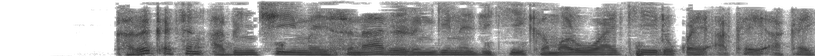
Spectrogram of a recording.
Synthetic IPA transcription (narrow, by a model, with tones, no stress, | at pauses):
kʰɐ˨ɾkʼɐ˨t͡ʃɪ˦ŋʔa˨bɪ˦nt͡ʃiː˦ma˨jsʊ˨naː˦dɐ˨ɽɪ˦ŋɡʲɪ˦na˨d͡ʒɪ˨kʲʰiː˦kʰɐ˨mɐ˦rwaː˦kʲʰeː˦da˨kʷʼa˦jʔa̰˨kʰa˦jʔa̰˨ka˦˨j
